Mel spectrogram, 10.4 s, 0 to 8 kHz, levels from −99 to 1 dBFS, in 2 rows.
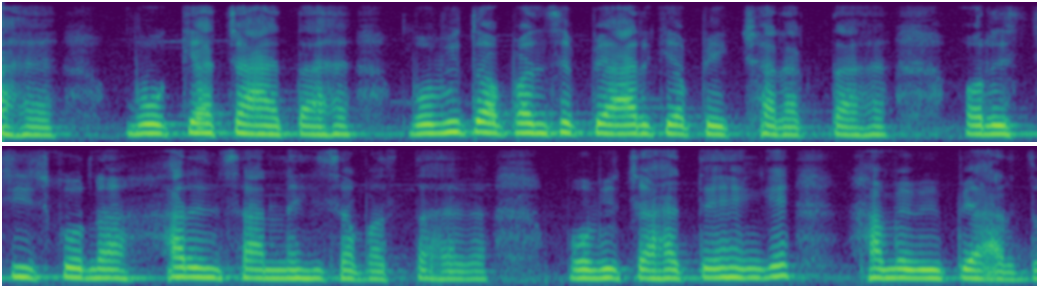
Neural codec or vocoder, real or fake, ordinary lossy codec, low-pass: none; real; none; 7.2 kHz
